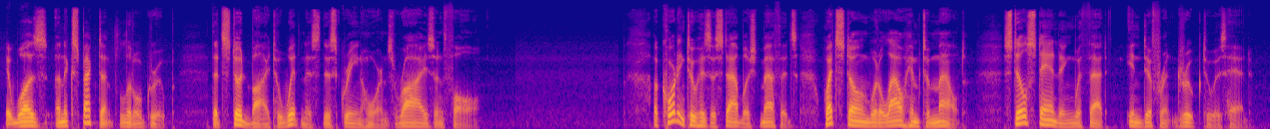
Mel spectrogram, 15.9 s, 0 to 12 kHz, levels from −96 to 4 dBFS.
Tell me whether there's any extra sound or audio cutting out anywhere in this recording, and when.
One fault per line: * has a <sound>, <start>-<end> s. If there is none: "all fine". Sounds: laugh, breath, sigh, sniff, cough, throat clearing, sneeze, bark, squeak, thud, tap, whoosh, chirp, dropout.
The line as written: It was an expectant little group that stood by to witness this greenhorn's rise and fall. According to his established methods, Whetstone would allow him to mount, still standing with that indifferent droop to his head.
all fine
